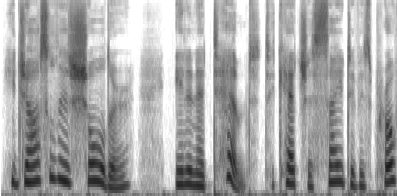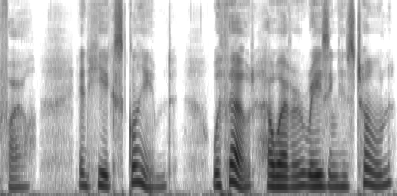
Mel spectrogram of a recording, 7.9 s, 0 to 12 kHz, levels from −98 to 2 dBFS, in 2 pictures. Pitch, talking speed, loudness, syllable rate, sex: 220 Hz, 165 wpm, -18 LUFS, 4.9 syllables/s, female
